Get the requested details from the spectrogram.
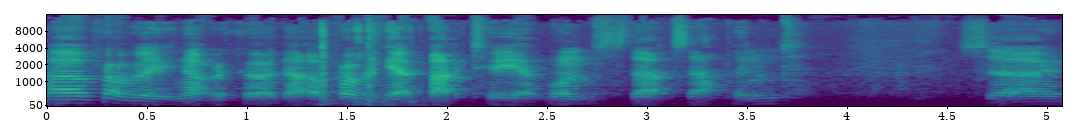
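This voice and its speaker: Keeping a moderate pace, a man talks with noticeable background noise in the recording. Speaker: vlogger. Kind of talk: casual chat.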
